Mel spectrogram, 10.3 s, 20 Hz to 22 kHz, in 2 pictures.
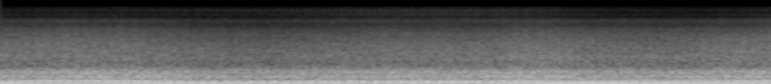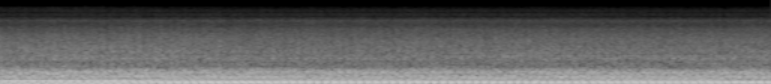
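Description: Waco YMF-5 biplane's Jacobs R-755 seven-cylinder radial engine running hard on the takeoff roll. Its pitch dips briefly about a second in, then climbs and holds higher as the plane gathers speed.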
